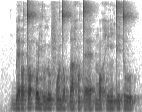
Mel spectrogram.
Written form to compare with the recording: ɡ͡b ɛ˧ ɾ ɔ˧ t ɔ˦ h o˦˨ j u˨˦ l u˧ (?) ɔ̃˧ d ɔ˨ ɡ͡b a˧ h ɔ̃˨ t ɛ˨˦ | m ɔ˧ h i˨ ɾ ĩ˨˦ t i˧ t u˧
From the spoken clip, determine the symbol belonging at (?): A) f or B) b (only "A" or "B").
A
